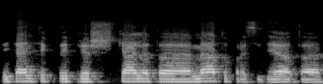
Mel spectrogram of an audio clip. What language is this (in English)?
Lithuanian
